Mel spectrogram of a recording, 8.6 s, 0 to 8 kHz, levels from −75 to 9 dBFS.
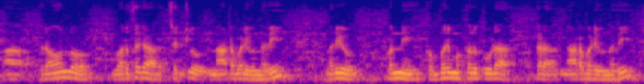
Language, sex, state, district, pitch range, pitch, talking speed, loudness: Telugu, male, Telangana, Mahabubabad, 120-135 Hz, 125 Hz, 100 wpm, -16 LUFS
